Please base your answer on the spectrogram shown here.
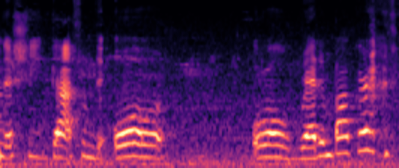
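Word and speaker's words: Orville Redenbacher: This is really cool because a friend of mine took some popcorn that she got from the Oral Redenbacher. That's how you pronounce it.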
